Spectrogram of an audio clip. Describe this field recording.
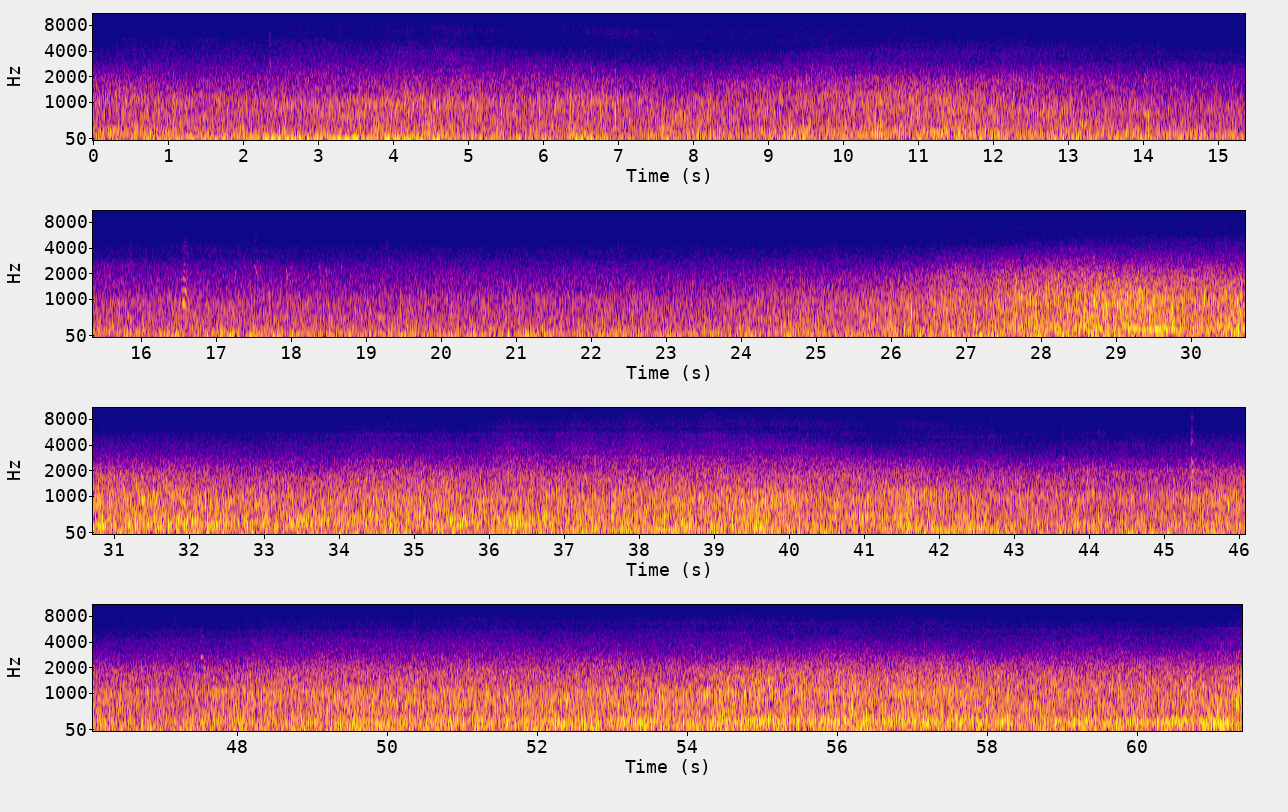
Recorded during audio art workshops "Ucho Miasto" ("Ear City"):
